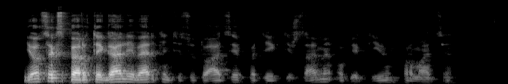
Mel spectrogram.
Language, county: Lithuanian, Klaipėda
